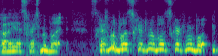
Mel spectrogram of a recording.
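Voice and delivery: loud voice speaking as a dog. Voicing a dog getting its butt scratched: voicing the dog's thoughts. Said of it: "He's like".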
